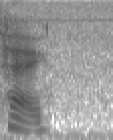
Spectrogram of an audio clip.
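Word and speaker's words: ה: the hebrew alphabet is hey hey makes the sound of h as in hello like h in english hey is silent when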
